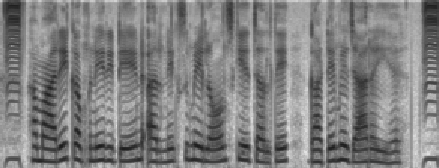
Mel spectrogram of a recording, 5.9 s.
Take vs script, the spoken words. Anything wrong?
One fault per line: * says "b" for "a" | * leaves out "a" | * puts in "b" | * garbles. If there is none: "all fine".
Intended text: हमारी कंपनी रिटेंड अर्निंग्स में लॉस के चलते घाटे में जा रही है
all fine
